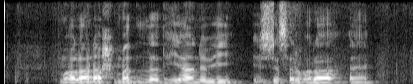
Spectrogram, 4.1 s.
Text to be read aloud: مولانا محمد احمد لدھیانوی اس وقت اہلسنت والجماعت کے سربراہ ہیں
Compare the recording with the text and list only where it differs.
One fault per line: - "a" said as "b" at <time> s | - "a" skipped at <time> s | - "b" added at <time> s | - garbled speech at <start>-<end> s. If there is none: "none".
- "محمد" skipped at 1.0 s
- "وقت اہلسنت والجماعت" skipped at 2.8 s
